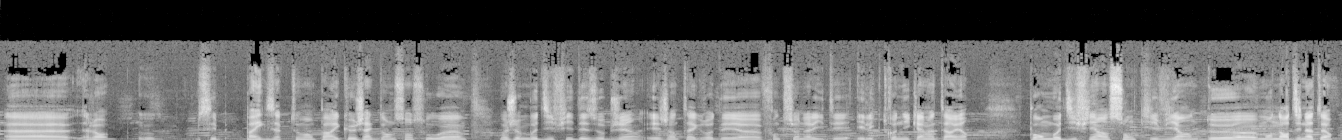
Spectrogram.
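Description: Young man from southern France, festival radio guest, halting and relaxed, average pitch. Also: faint music behind. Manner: hesitant, many fillers, easygoing laughs. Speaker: guest musician. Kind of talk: live radio interview. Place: outdoor festival park.

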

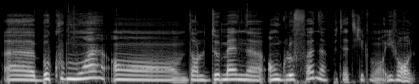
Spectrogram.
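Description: Woman with a husky, dry voice. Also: mid-range voice, steady tone, unhurried, mellow, dry recording. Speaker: guest researcher. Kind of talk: casual chat.

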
